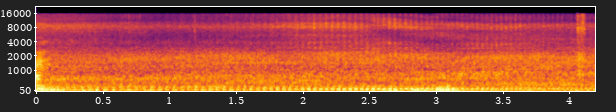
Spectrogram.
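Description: Small vehicle engine running steadily at low speed, with road noise and a brief knock about three seconds in.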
